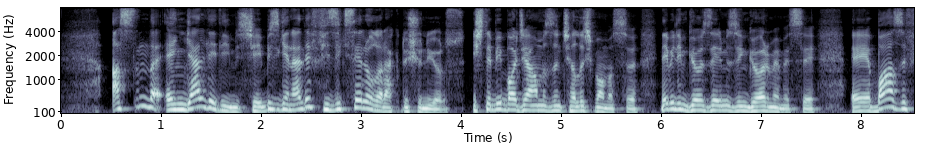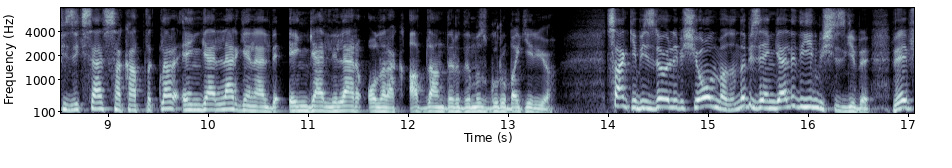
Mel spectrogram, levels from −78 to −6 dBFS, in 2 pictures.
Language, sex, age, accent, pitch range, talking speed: Turkish, male, 40-59, native, 125-180 Hz, 135 wpm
